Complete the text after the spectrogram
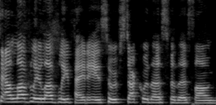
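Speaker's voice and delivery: usual speaking voice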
